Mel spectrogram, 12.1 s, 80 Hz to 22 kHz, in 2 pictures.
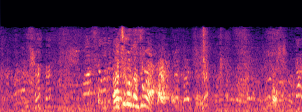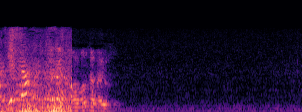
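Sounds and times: people's voices: 0:00.0 - 0:07.5
dog barking: 0:03.0 - 0:03.5, 0:05.4 - 0:05.7.

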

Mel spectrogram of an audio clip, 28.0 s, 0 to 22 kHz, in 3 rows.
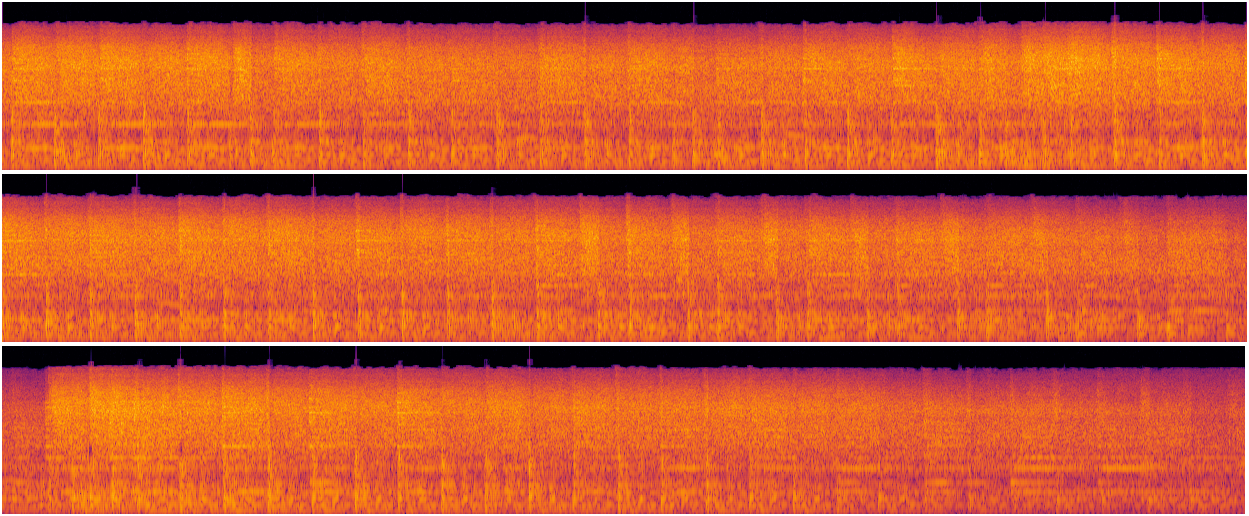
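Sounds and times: cymbals crashing: 0:00.0 - 0:28.0
rapid drum strikes: 0:00.0 - 0:28.0
sustained ringing tones: 0:00.0 - 0:28.0.

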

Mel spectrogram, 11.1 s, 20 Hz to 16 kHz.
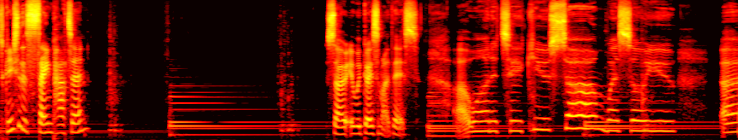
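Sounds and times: digital piano chord: 0:00.0 - 0:05.0.

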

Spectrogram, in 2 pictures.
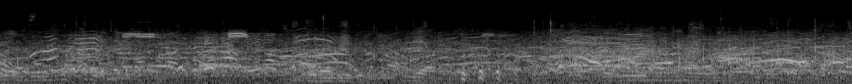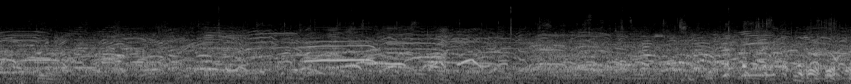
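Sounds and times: crowd calling out and chattering: 0:00.0 - 0:17.0.

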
